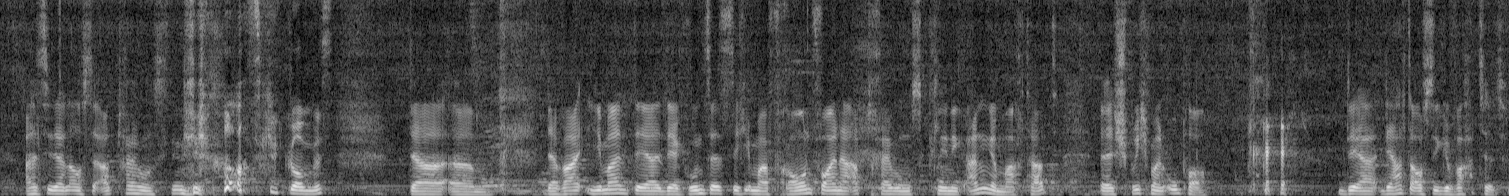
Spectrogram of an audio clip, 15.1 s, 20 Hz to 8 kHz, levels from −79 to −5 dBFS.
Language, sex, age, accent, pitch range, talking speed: German, male, 40-59, German, 115-135 Hz, 125 wpm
